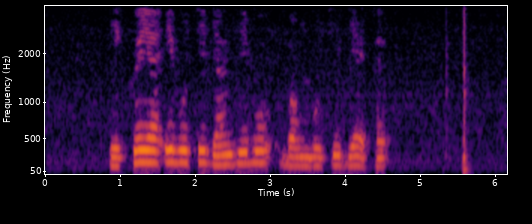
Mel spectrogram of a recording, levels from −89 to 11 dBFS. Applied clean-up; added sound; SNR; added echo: none; none; none; none.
